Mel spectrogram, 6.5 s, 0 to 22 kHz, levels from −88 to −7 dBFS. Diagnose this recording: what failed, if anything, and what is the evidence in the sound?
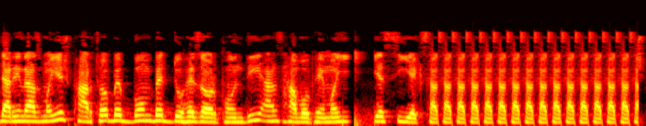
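At 3.44 s the sound stops advancing and is carried on as a fading continuation of its last moment for about 300 ms, ending in a brief dropout of roughly 10 ms before normal audio resumes at 3.76 s. Nothing is skipped. The audio picks up exactly where it stopped, now running about 300 ms later. This is a call audio freeze at the network stage, likely caused by delayed packets draining the jitter buffer so the receiver had to synthesise fill.

From 4.38 s to 6.38 s a single 0.14 s fragment repeats back to back, 15 times, identical on each pass. That regular stutter is a broken-record loop at the playback or stream stage: the source stalled and the last fragment held in its buffer kept being re-sent, likely because the player or encoder stopped receiving fresh data. Whatever should have played during those two seconds is gone, replaced entirely by the repeats.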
